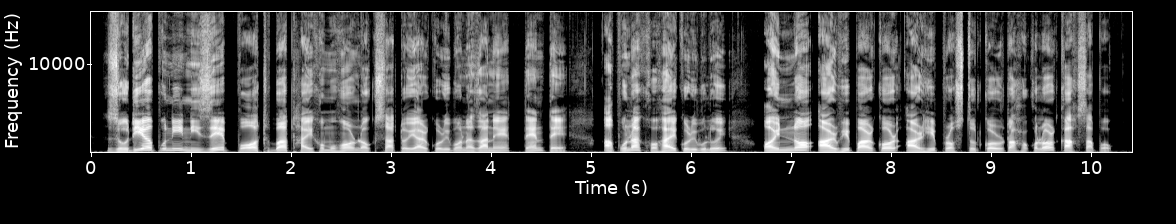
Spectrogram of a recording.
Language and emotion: Assamese, neutral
